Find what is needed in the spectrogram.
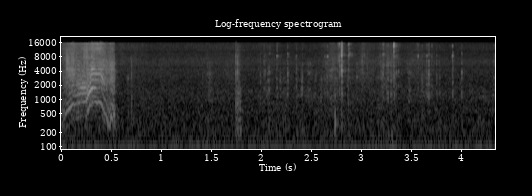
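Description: A short zip from a plush donut pencil case being handled, in one quick pitched sweep at the start, followed by a few faint clicks and rustles of handling.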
